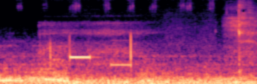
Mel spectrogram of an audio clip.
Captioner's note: groans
